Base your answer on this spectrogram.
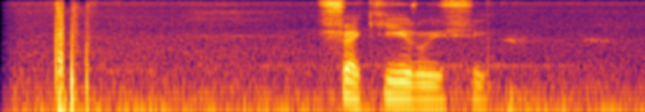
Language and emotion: Russian, neutral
